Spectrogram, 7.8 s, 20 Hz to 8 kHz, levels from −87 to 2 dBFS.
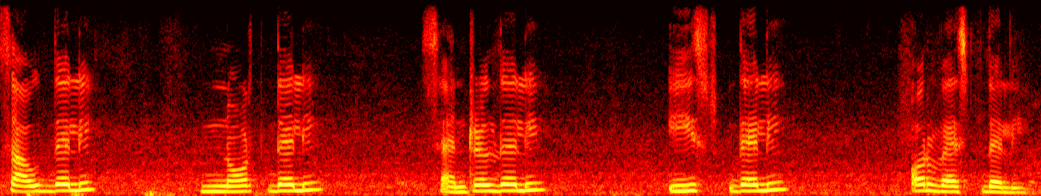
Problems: none marked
